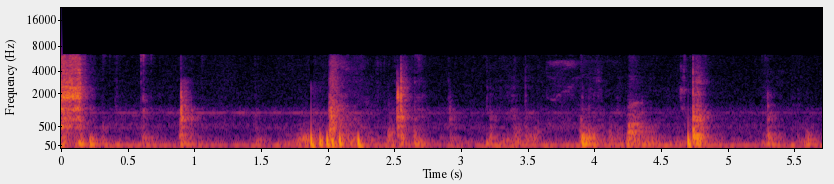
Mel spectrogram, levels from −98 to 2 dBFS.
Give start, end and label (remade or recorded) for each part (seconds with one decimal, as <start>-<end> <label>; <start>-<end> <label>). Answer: 0.0-5.7 recorded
